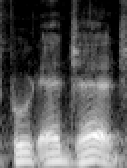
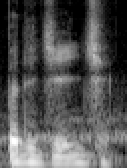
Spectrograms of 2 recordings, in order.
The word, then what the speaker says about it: Buttigieg: And I think I heard Anderson Cooper pronouncing it that way, and I thought, well, Anderson, that's wrong. It's boot edge edge. It's not Buttigieg.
